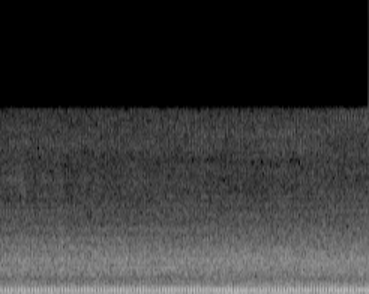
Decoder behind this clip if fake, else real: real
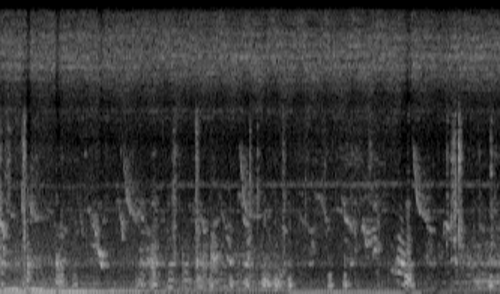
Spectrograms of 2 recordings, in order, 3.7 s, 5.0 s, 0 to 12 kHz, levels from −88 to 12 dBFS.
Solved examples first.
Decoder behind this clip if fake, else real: real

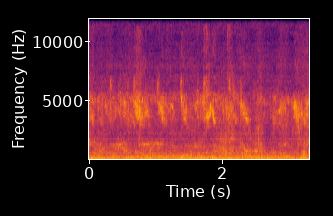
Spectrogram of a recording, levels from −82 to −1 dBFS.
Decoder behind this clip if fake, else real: fake, codec, HILCodec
